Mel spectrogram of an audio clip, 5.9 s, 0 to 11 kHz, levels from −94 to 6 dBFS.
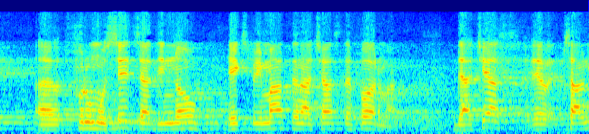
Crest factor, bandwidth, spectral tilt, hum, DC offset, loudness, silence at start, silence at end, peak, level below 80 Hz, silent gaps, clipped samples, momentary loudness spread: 22 dB; 8.4 kHz; -3 dB/octave; none; under 0.1%; -23 LUFS; 0 s; 0 s; -4 dBFS; -62 dBFS; none; under 0.1%; 12 LU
